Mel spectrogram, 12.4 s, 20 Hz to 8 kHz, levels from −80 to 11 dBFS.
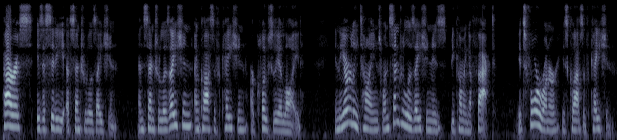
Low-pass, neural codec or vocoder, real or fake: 7.2 kHz; none; real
